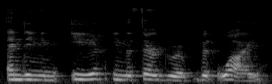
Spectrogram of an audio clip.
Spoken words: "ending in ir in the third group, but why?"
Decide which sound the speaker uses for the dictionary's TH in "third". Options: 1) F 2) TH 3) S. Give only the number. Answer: 2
